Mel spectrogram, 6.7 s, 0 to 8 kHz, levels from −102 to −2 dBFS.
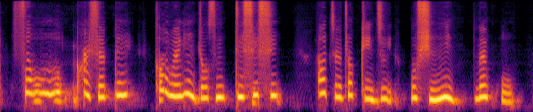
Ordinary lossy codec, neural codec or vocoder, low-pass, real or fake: none; codec, 16 kHz, 0.5 kbps, FreqCodec, larger model; none; fake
